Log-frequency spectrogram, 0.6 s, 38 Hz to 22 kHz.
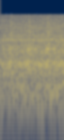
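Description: A Ford F350 6.4-litre diesel engine from a 2009 truck running steadily, a close, loud, continuous rumble with no pauses and no voices.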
